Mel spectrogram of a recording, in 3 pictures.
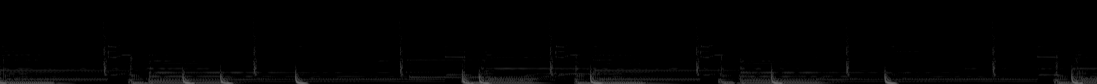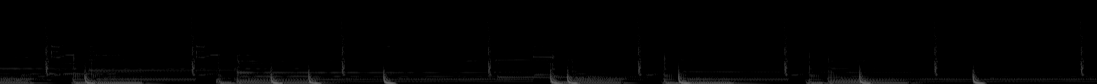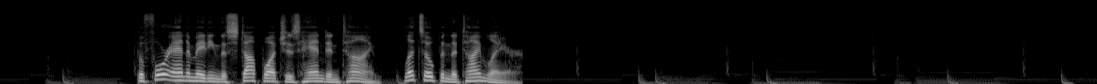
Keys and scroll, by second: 4.0 super+s, 4.3 space, 11.2 space, 26.6 super+s.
